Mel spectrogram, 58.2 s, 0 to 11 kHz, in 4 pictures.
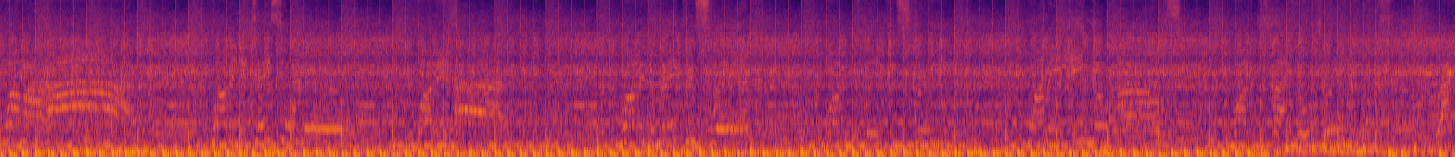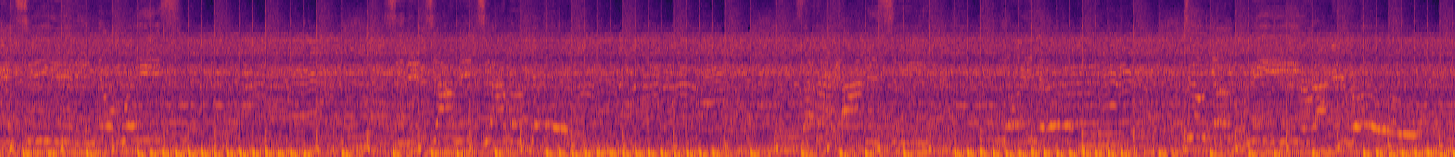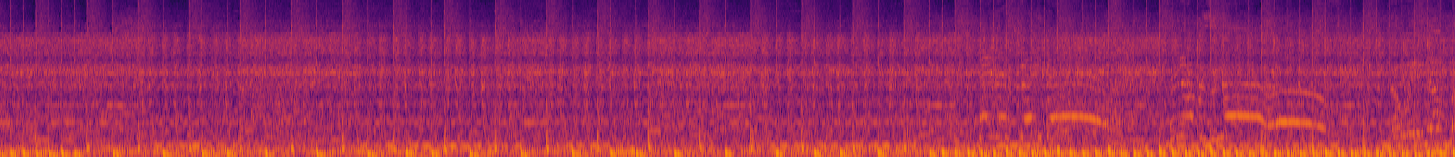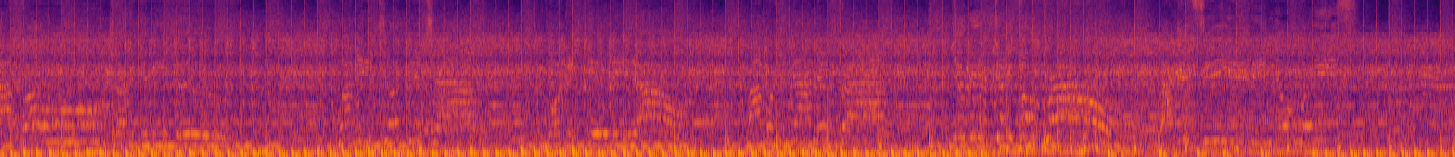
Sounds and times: Grunge: 0.0s - 58.2s
Heavy metal: 0.0s - 58.2s
Punk rock: 0.0s - 58.2s
Rock and roll: 0.0s - 58.2s.

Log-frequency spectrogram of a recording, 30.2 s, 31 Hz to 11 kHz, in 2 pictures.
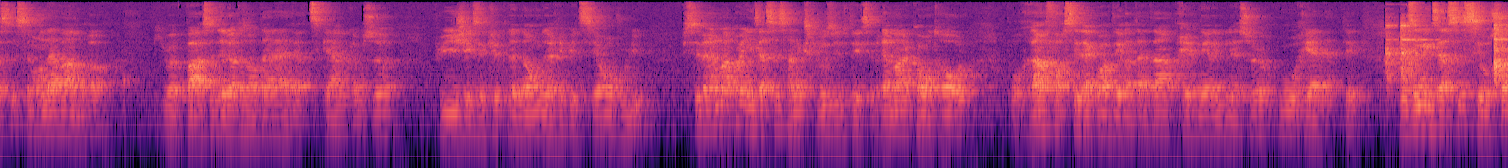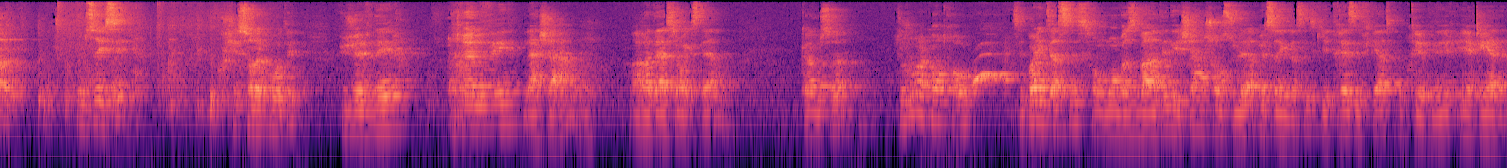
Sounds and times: Speech: 0.0s - 16.6s, 17.2s - 22.4s, 23.1s - 30.1s.

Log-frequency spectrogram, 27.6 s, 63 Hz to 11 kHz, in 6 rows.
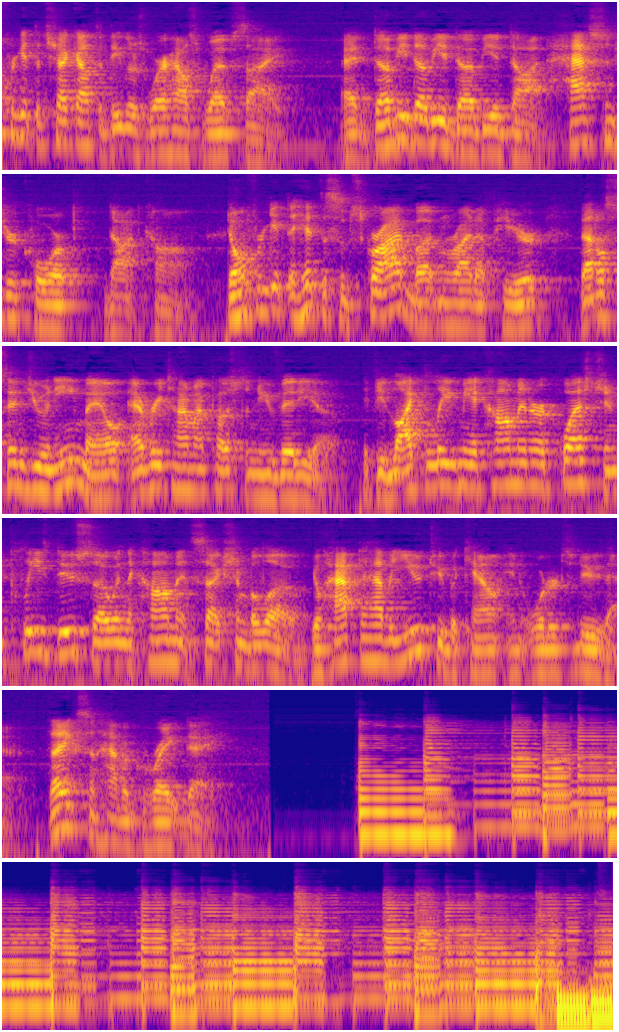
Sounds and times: Speech: 0.0s - 20.2s
Inside, small room: 0.0s - 27.6s
Music: 21.1s - 27.6s.

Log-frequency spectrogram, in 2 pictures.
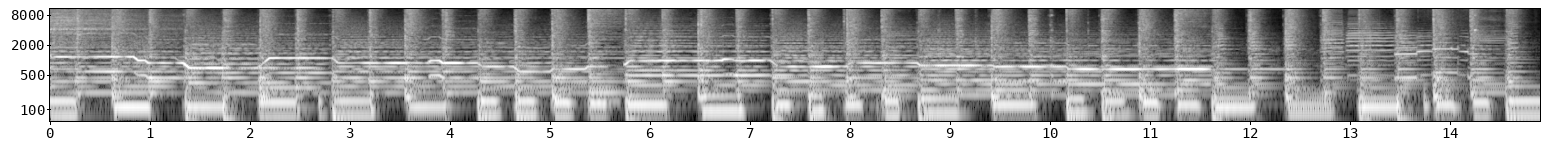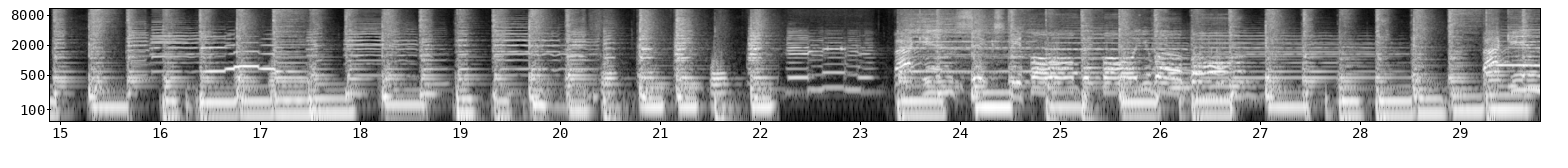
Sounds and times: Saxophone: 0.0s - 12.2s, 12.8s - 14.8s, 15.8s - 25.7s, 26.4s - 28.6s.

